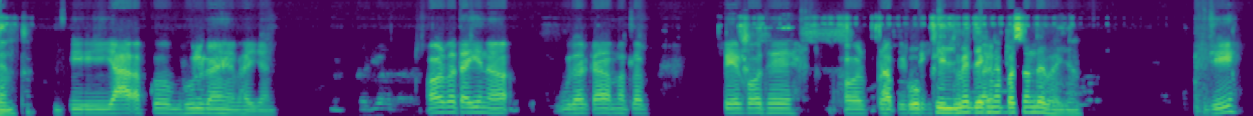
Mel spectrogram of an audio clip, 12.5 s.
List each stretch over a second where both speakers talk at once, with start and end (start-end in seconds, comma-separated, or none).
8.9-10.5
